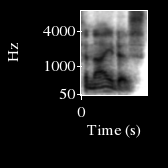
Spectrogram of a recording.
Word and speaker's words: tinnitus: called neuropuncture uh for tinnitus or sometimes pronounced tinnitus that persistent ringing in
